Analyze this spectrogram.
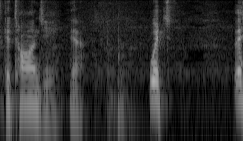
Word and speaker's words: Ketanji: our first topic is tangie brown jackson am i saying it right angie i'm being told by a medical doctor it's katanji yeah which they say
